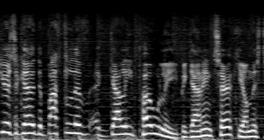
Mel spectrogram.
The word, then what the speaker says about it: Gallipoli: Gallipoli. – Gallipoli.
